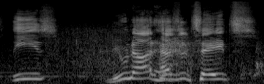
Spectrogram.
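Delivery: usual speaking voice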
